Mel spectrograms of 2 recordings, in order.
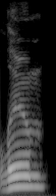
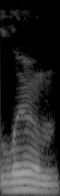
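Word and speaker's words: Lume: I actually don't know if that's how it's pronounced, but it's L-U-M-E, so I'm going to call it Loom.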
